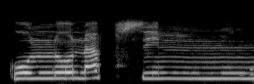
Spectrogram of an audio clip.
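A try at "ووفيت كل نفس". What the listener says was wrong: Kalau itu terlepas ya, kulunya. Kullu nafsim itu terlepas. Tapi yang pertama tadi kullu ketahan. Jadi jangan ketahan, jangan terlepas. Jadi wuffiyat kullu nafsim. Ringan aja, Mi. Kullu nafsim. biasa. biasa ya, tidak dibuat-buat. Maksudnya tidak terlalu tekan. Tapi jangan dilepas, jangan loncat. Kalau dia terlalu dilepas, temponya berubah.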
